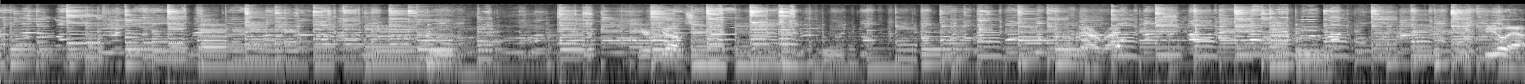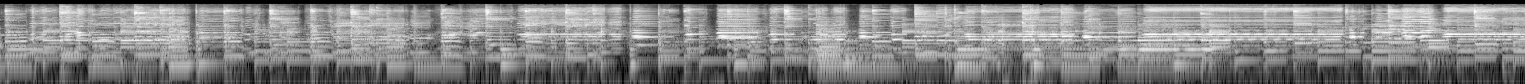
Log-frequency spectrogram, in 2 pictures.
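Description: Harmonica and acoustic guitar playing together, with a few notes sliding in pitch.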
